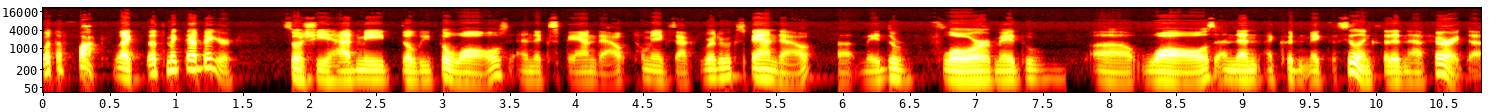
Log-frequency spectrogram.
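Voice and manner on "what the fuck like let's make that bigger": put-on high child's voice. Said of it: "She's like".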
